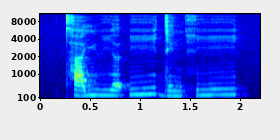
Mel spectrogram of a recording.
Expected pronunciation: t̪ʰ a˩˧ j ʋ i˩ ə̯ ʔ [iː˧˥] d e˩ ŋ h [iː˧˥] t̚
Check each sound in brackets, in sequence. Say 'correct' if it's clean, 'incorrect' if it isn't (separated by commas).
correct, correct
